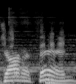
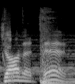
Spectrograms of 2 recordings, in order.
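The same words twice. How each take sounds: First: The middle consonant is a TH sound. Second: The middle consonant is a hard T sound. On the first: The speaker calls it wrong. "Not Jonathan" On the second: The speaker calls it right. "J O N A T A N"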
